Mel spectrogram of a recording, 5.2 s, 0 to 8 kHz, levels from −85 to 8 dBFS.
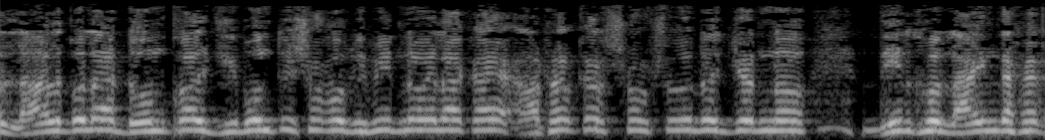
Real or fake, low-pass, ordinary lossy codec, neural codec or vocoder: real; 7.2 kHz; none; none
